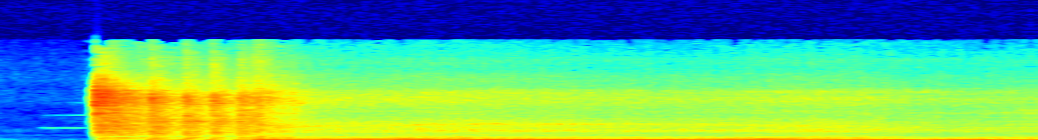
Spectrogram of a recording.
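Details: Triumph Rocket III triple after a TPS adjustment and idle control valve reset in TuneECU. A clean start with a brief rev, then a deep, steady, even idle with no hunting. Normal start and idle.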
